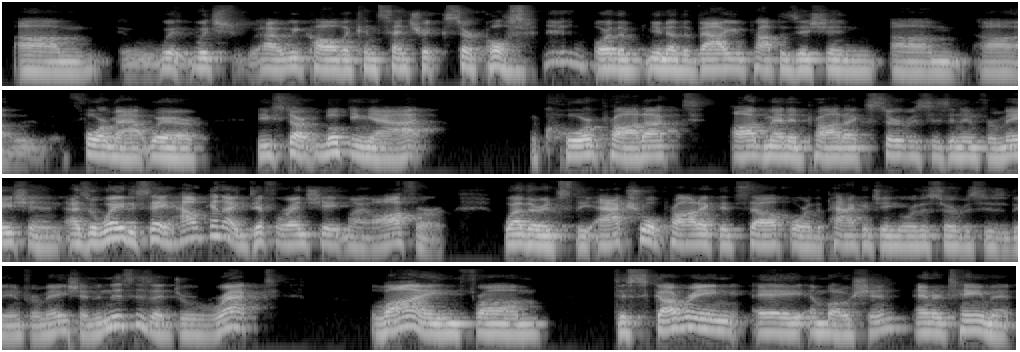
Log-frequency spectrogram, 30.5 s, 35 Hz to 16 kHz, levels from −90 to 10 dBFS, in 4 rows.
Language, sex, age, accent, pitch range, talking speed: English, male, 40-59, American, 120-145 Hz, 135 wpm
